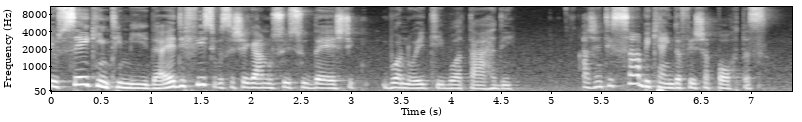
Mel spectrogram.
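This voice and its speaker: A woman's somewhat breathy voice, fairly low in pitch, at a moderate pace. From Paraíba, Brazilian Northeast. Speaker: TV journalist and news anchor. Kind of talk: casual interview chat.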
